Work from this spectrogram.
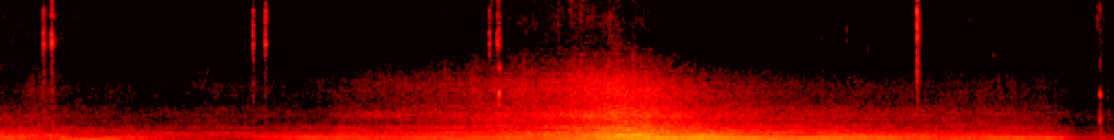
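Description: Racing video game stock car engine droning on track, a faint steady whine that rises and swells as the car passes close, then settles back to a level hum.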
